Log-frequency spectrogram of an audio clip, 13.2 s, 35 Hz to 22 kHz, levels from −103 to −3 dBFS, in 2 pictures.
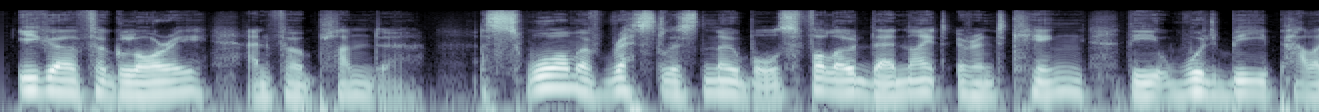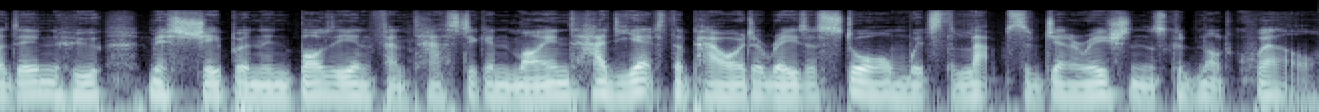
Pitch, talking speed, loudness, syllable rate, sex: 95 Hz, 200 wpm, -20 LUFS, 5.4 syllables/s, male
